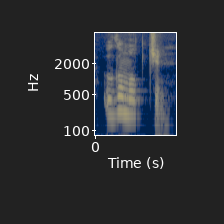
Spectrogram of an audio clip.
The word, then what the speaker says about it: ugumulchin: Ugumulchin. Let's start by trying with the last syllable and working our way back. Jin, mulchin, gumulchin, ugumulchin, ugumulchin, eight.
